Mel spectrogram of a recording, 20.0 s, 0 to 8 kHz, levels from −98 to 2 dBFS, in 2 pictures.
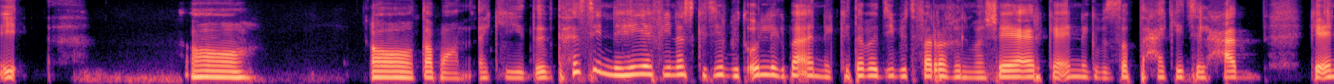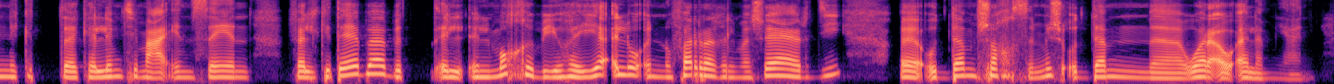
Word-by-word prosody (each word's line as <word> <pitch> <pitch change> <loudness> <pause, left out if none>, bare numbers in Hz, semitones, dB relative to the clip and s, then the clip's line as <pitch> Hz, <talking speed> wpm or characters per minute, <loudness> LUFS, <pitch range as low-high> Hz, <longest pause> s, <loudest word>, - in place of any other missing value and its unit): إ - - +1 1.3
آه. 170 -2 +3 0.9
آه، 165 -1 +4
طبعًا، 150 -3 -3
أكيد، 155 -1 -8
آآ 160 - +2
بتحسّي 310 - -1
إن 255 -7 -1
هي 240 +3 +4
في 230 -1 -4
ناس 240 0 +1
كتير 220 +3 -4
بتقول 215 +3 -1
لِك 210 -4 -1
بقى 220 - +3
إن 195 -4 -4
الكتابة 205 +4 -2
دي 200 +1 -5
بتفرّغ 195 -1 -1
المشاعر، 175 +2 +2
كإنِّك 175 +2 -3
بالضبط 155 +3 -5
حكيتِ 170 -1 -5
لحد، 165 +1 -1 0.4
كإنِّك 180 +1 +1 0.3
أتكلّمتِ 175 +3 +1
مع 165 -3 +4
إنسان. 165 +1 -1 0.3
فالكتابة 215 +11 +2
بت 180 -6 -3 0.2
ال 170 -1 +1
المُخ 215 +8 +1
بيُهيّأ 175 +2 +2
له 230 -1 +2
إنه 175 -2 -5
فَرّغ 205 0 +2
المشاعر 180 +4 +1
دي 205 +10 -7 0.5
آآ 170 -2 +5
قدّام 200 +6 0
شخص 205 -4 +1
مش 195 +7 -1
قدّام 170 0 -2 0.3
ورقة 175 +3 +4
وقلم 140 -3 0
يعني، 120 +3 -16
175 Hz, 140 wpm, -18 LUFS, 165-205 Hz, 1.3 s, آآ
